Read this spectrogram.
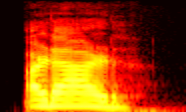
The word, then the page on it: अड़ाड़: Hindi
